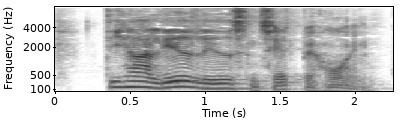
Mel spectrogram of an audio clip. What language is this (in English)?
Danish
